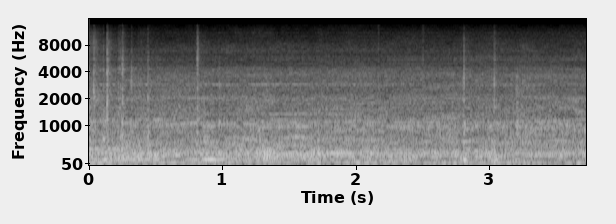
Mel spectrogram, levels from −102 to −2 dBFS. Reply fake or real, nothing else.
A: fake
